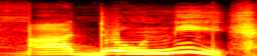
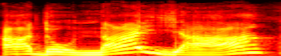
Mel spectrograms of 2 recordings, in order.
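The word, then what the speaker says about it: אֲדֹנִי: see it's right there adoni and the vowel points are not adonaya as in the kamats a little um letter looking capital letter t under the noon instead the vowel marking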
